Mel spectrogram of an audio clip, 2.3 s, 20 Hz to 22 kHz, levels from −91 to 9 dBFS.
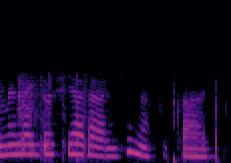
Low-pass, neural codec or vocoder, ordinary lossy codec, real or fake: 3.6 kHz; vocoder, 44.1 kHz, 128 mel bands, Pupu-Vocoder; none; fake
